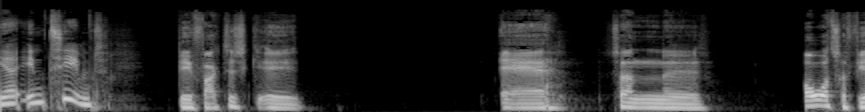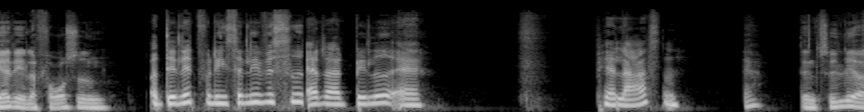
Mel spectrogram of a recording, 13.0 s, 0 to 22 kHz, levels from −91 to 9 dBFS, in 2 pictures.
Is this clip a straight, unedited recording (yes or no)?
no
